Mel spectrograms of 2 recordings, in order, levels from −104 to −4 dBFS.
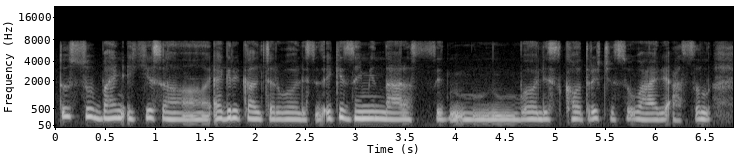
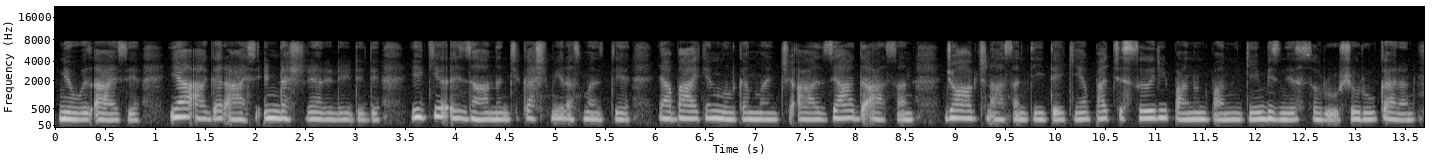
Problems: none marked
